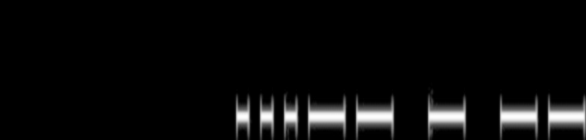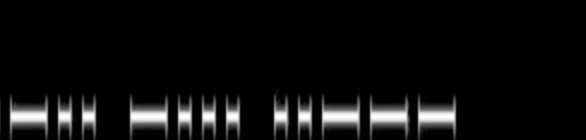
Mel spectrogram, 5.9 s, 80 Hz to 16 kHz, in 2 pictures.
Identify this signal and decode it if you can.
Morse code, heard as a keyed tone, about 20 wpm, 700 Hz. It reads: 3T8B2
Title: Code Groups - 5 Letter:Numbers - 20wpm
